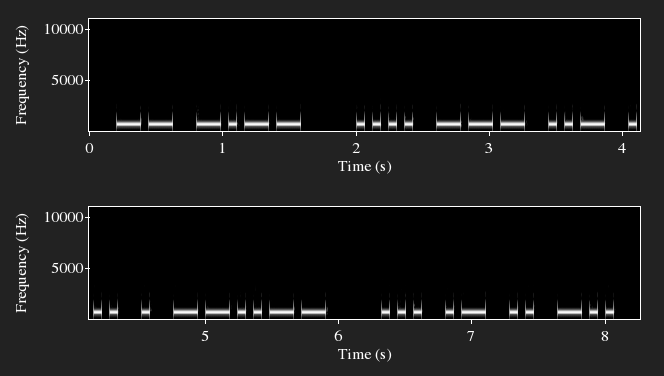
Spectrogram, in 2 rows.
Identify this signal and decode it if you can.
Morse code, heard as a keyed tone, about 20 wpm, 700 Hz. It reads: MY HOUSE, SAID
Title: Sentences from Top 400 Words 20wpm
